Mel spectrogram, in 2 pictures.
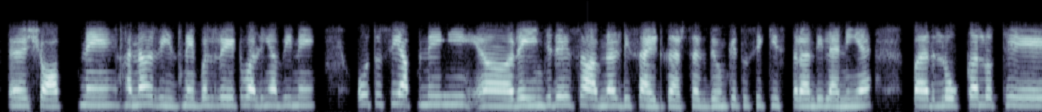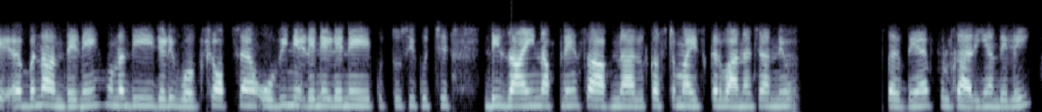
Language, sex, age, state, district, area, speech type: Punjabi, female, 30-45, Punjab, Patiala, urban, conversation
